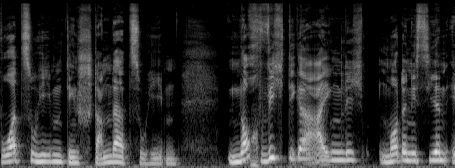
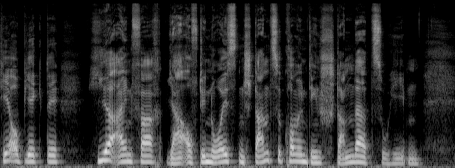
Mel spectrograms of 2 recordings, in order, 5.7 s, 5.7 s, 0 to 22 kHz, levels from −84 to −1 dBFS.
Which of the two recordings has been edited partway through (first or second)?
second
